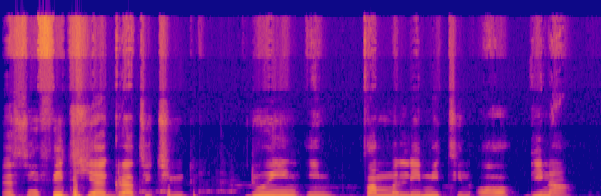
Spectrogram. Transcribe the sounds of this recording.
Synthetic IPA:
pɛsĩnfithiɛɡɾatʰitʰjud | duĩnĩn | familimitʰĩnɔdĩna

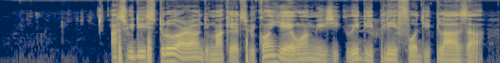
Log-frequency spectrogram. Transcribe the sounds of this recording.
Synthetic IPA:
ʔaswidestɹoaɹãʊ̃nddəmakʰɛ̰twḭkʰɔ̃nɦiəwãnmjuzḭkwedepʰlefɔdiplaza̰

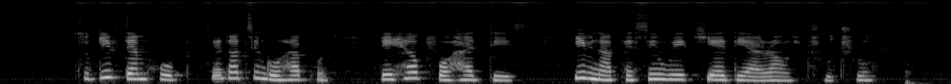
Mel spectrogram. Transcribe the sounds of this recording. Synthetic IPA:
tʰuɡivdɛ̃mhop | senɔtĩŋɡoɦapʰɔ̃n | d̥ehɛlpfɔɦaddez | ivɛ̃napʰɛsĩnwekʰiɛdɛaɹãʊ̃ndtʰɹutʰɹu

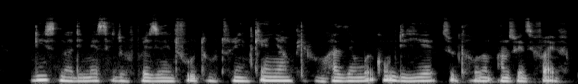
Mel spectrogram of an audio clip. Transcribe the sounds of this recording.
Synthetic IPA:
disnadimɛsed͡ʒɔv̥pɹɛzidɛ̃ntɹṵtʰotʰĩnkʰɛ̃nãnpʰi̥pʰɔlhazbĩnwɛ̰lkʰɔ̃mdijitʰuθʰaʊzãndãntʰwɛ̃nti̥fa̰ɪv̥

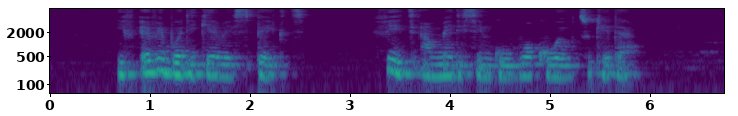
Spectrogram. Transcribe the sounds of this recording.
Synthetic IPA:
ifɛvɹibɔdiɡɛtɹɛspɛkt | fitãnmɛdisĩnɡowɔkʰwɛlˠtʰuɡɛda

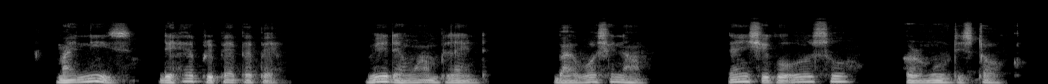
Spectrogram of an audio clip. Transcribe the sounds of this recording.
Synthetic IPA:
maɪniz | dehɛpɹipɛpɛpɛ | wedɛ̃nwãnblɛ̃nd | baɪwɔʃĩnhãm | dɛ̃nʃiɡoɔlso | ɹimuvdistʰɔk̚

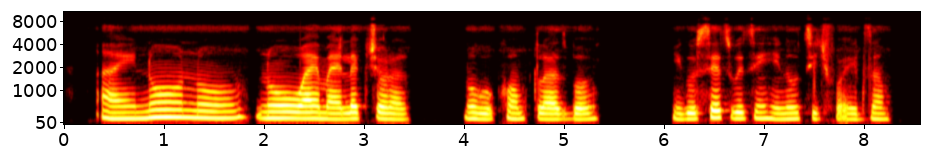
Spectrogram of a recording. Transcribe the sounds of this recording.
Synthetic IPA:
ajnononowaɪmaɪlɛk̚t͡ʃɔɹal | noɡokʰɔ̃mklasbɔl | hiɡosɛtwetĩnɦinotʰit͡ʃfɔ̰ɛɡzãmp

